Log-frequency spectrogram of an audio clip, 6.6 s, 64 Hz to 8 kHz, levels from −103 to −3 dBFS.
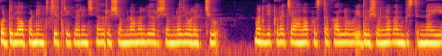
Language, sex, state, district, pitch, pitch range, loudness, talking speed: Telugu, female, Andhra Pradesh, Guntur, 210 Hz, 205-215 Hz, -15 LUFS, 135 wpm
